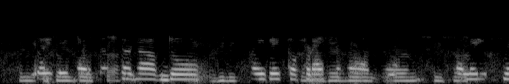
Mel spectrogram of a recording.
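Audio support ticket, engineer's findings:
Codec, whole clip: band-limited speech, nothing above 4 kHz, buzzy, synthetic timbre. Heavy AMR narrowband mobile codec damage. The degree of buzz points to a low AMR-NB mode, consistent with about 5.9 kbps. The vocal-tract model is fed too few pulses per subframe to carry natural detail.

0.00–0.04 s: onset dips by about 10 dB for roughly 40 ms, clipped start. Speech likely suppressed in double talk: echo canceller couldn't separate near talker from far-end echo and attenuated both.

0.67–0.98 s: faint delayed copy of the speech trailing by 174 ms, about 25 dB below the direct signal. Echo leak, likely from a far-end loudspeaker. Residual echo got past the canceller and was sent back.

4.17–4.31 s: same 174 ms echo, weaker, about 35 dB down, brief scrap. Echo leak again, same path, less residual getting through.

1.98–2.14 s: sound smears into a drawn-out warble, then fades toward silence over 120 ms; rough, weak recovery. 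Lost AMR speech frames, consistent with six consecutive frames. Decoder repeated the last good parameters with decaying gain.

3.72–3.89 s: same smear-and-fade over 100 ms, consistent with five frames. Lost AMR speech frames; concealment again decays before good frames resume.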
